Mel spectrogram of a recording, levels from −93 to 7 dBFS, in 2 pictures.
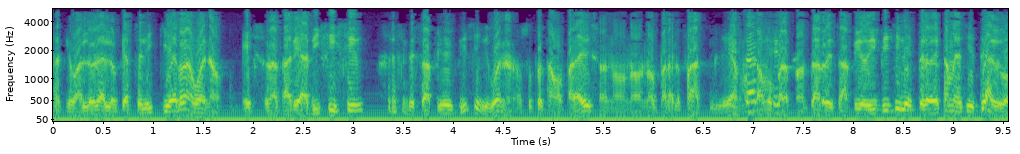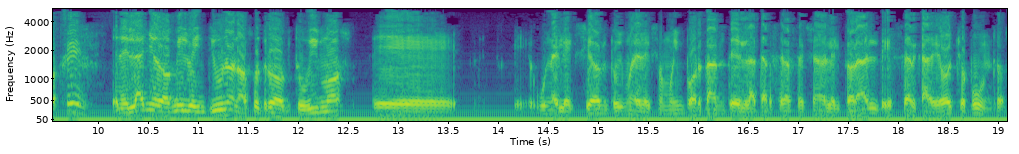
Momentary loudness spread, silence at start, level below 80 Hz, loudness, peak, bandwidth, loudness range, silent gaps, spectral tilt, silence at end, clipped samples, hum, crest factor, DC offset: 6 LU; 0 s; -18 dBFS; -9 LUFS; 0 dBFS; 5.4 kHz; 3 LU; none; -7 dB/octave; 0 s; 0.5%; 50 Hz at -20 dBFS; 8 dB; under 0.1%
